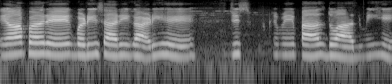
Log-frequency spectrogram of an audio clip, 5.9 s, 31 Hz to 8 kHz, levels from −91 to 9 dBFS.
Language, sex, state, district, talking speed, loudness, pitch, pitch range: Hindi, female, Madhya Pradesh, Bhopal, 130 wpm, -15 LUFS, 215 Hz, 205-225 Hz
